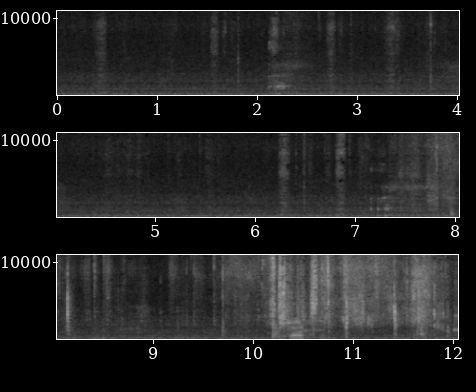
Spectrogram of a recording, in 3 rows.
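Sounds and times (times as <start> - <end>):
low background hum: 0.0 - 12.0
pencil scratching on paper: 2.7 - 3.5.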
